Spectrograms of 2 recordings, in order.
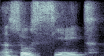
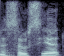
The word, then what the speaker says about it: associate: Like he's an associate, or do you associate with that? But in both cases, though, he uses a s. Associate. And Americans will often use a sh.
